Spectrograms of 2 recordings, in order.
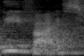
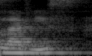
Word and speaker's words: Levi's: um like for example Levi's right it should not be pronounced levies um because it's an American company and this is how they pronounce it in the States but we put our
